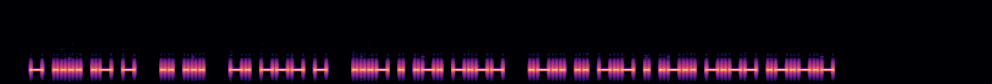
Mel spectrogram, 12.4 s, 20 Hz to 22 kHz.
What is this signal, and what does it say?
Morse code, heard as a keyed tone, about 25 wpm, 700 Hz. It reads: THAT IS NOT VERY LIKELY.
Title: Sentences from Top 1000 Words - Review Part 4 - 25wpm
